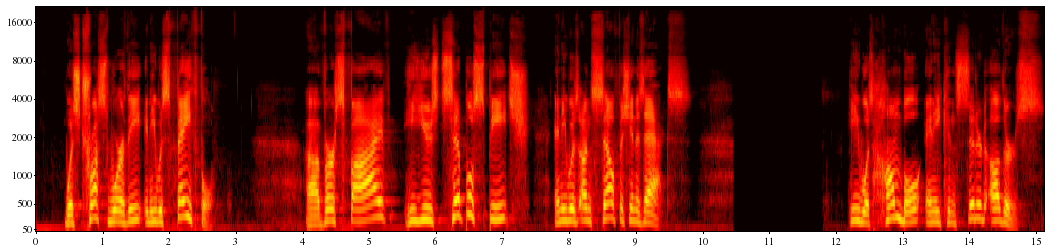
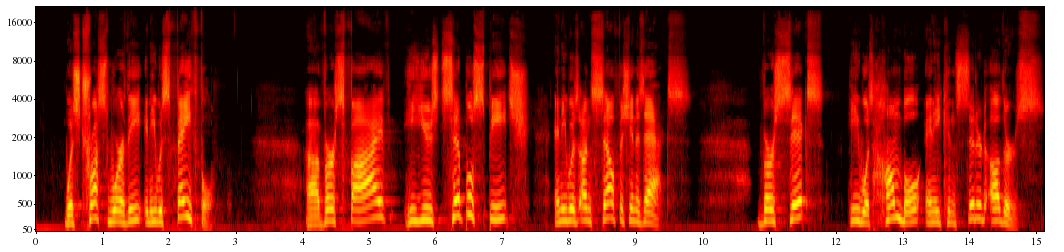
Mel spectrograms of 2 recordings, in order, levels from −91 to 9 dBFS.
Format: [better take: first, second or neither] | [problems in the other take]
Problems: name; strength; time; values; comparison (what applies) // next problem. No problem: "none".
second | audio cutting out; at 10 s for 1.5 s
